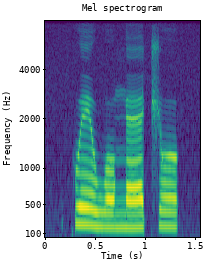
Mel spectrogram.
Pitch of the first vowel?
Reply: falling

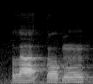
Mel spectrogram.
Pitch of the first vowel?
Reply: low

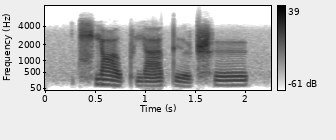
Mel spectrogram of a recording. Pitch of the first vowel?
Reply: falling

